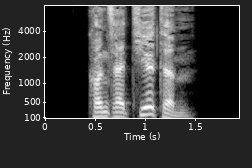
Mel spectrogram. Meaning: strong dative masculine/neuter singular of konzertiert
- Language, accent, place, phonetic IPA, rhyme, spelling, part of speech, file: German, Germany, Berlin, [kɔnt͡sɛʁˈtiːɐ̯təm], -iːɐ̯təm, konzertiertem, adjective, De-konzertiertem.ogg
